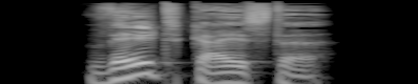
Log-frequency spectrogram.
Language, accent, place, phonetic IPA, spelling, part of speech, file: German, Germany, Berlin, [ˈvɛltˌɡaɪ̯stə], Weltgeiste, noun, De-Weltgeiste.ogg
- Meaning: dative of Weltgeist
